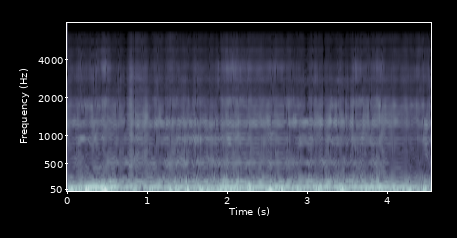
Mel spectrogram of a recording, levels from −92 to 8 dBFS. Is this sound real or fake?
fake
